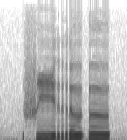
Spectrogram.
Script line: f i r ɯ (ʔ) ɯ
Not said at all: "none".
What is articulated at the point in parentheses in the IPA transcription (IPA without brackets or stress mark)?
ʔ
